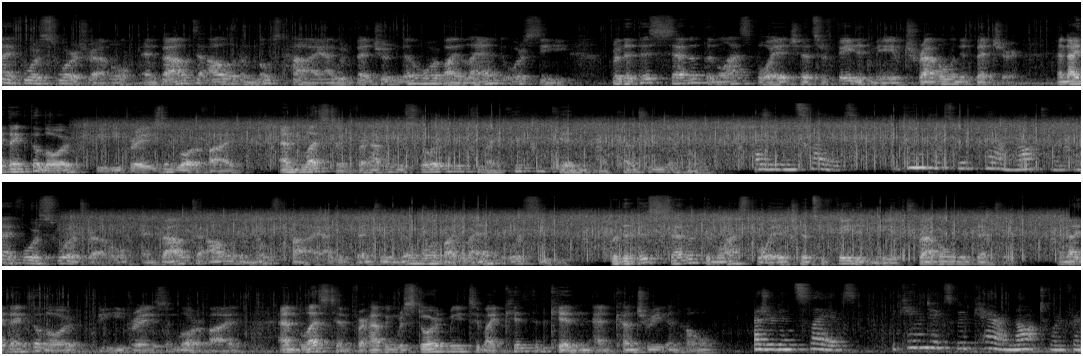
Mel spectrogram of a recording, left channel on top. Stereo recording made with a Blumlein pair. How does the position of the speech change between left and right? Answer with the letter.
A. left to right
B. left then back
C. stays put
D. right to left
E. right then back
B.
